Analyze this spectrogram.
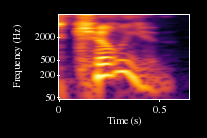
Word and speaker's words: Killian: Listen, there it's an Irish name and it's pronounced Killian like the word Celtic spelled with a C. But it's Celtic. It's Killian.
